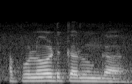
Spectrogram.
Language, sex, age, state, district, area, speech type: Urdu, male, 18-30, Bihar, Gaya, rural, spontaneous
